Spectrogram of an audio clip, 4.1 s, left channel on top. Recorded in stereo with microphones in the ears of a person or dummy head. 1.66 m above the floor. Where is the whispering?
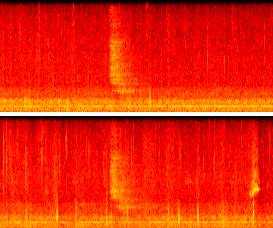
45° left (ahead or behind), 1.4 m.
